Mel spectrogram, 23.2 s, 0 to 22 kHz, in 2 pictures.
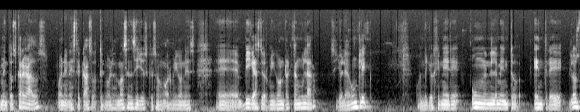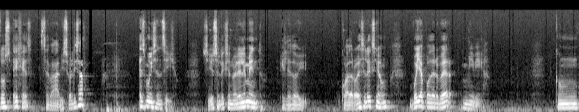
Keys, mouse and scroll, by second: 0.3 scroll up 2, 3.2-3.6 scroll down 2, 3.8 scroll down 2, 4.1 scroll up 2, 7.0 click, 9.3 click, 11.8 click, 15.9 click, 16.3 click, 18.6 click, 20.0 click, 20.4 scroll down 2, 21.0 scroll up 2.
